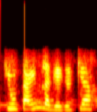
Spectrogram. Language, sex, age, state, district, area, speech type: Urdu, female, 30-45, Uttar Pradesh, Lucknow, urban, conversation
